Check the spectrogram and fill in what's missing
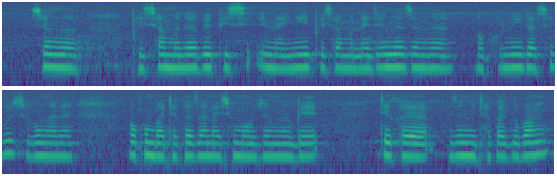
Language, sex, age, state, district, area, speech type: Bodo, female, 30-45, Assam, Kokrajhar, rural, spontaneous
